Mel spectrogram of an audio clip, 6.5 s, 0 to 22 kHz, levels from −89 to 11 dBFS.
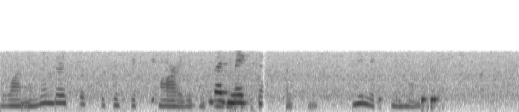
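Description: An echo canceller most likely mistook this speech for loudspeaker echo while both sides talked at once, and turned it down: speech suppressed in double talk. The talker's level sinks in bursts at 0.0–0.73, 0.97–1.71, 1.87–2.09, 2.33–3.98, 4.38–4.68, 4.85–5.13 and 5.31–5.71 s, from a mild dip of about 10 dB to near-silence of about 40 dB, worst around 1.0–1.7, 2.3–4.0 and 5.3–5.7 s. The narrowband call path, with nothing above 4 kHz, stays steady throughout.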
